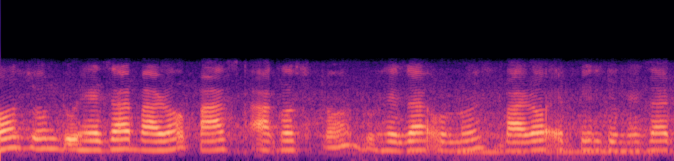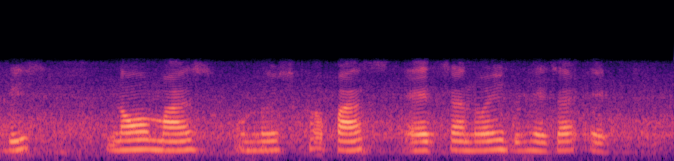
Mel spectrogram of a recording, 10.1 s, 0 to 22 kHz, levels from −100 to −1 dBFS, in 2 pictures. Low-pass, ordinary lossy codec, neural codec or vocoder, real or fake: 5.4 kHz; Opus, 24 kbps; codec, 16 kHz, 6 kbps, DAC; fake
